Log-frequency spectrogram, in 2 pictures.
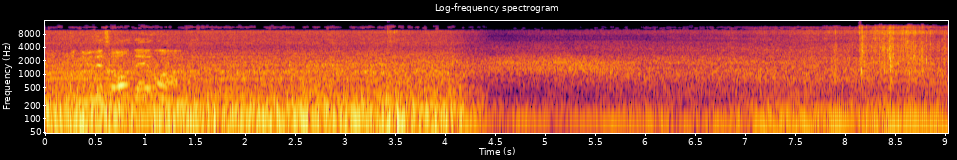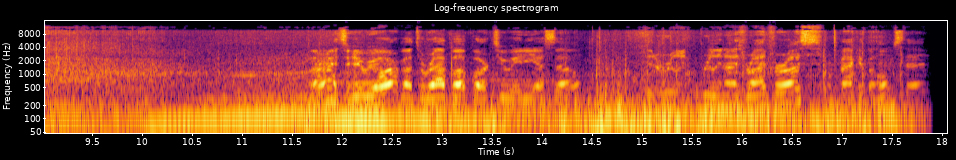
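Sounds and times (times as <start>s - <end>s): road and engine noise inside car: 0.0s - 17.9s
car driving by: 3.0s - 13.5s.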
